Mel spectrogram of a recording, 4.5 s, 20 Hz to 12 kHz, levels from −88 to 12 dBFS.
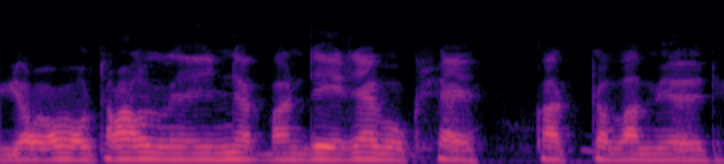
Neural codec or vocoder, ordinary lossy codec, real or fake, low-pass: none; none; real; 7.2 kHz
